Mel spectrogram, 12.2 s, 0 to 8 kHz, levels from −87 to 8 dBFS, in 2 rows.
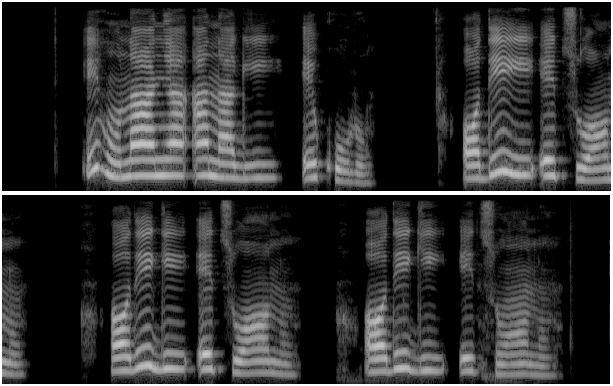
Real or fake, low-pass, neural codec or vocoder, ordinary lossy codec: real; 7.2 kHz; none; MP3, 64 kbps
